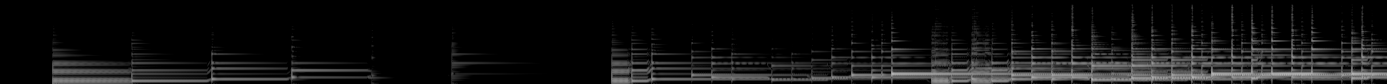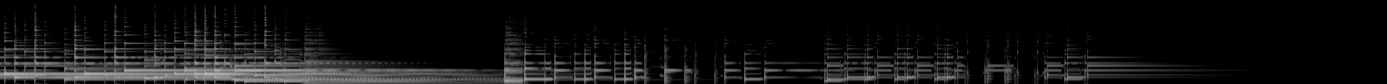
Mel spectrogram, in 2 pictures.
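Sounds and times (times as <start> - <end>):
harmonics: 8.9 - 23.5.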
